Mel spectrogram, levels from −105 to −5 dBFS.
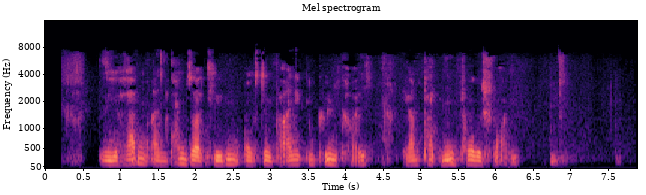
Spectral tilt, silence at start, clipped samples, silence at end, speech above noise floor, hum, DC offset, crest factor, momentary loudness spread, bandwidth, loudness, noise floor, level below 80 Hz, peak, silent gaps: -5.5 dB/octave; 0.3 s; under 0.1%; 0.95 s; 39 dB; none; under 0.1%; 22 dB; 20 LU; 7.6 kHz; -37 LUFS; -75 dBFS; -80 dBFS; -16 dBFS; none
